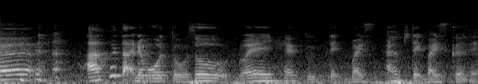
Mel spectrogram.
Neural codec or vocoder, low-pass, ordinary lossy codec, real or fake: none; 7.2 kHz; MP3, 64 kbps; real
